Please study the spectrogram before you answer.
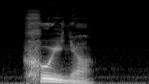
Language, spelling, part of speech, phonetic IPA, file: Polish, chujnia, noun, [ˈxujɲa], Pl-chujnia.ogg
